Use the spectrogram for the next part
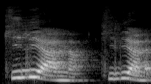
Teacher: E preste atenção de novo que não é Kyliane, tá? Não tem esse som nasal.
